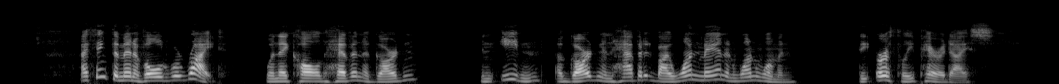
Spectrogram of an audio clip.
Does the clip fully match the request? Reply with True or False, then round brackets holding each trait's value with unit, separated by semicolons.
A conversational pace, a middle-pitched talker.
True (160 wpm; 165 Hz)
